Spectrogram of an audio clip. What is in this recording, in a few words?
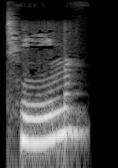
"team", American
